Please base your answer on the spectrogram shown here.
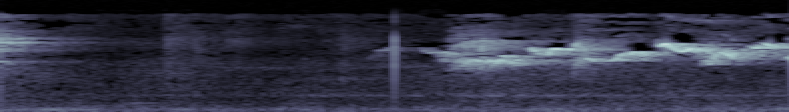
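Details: Ultramarine Grosbeak (azulão), a caged bird in São Paulo, Brazil, gives a short high note, a click, then a fast bright warbling run of whistled notes building in volume.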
